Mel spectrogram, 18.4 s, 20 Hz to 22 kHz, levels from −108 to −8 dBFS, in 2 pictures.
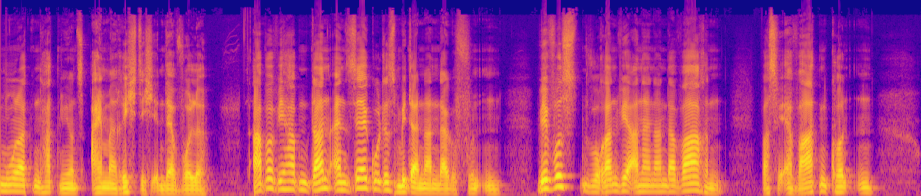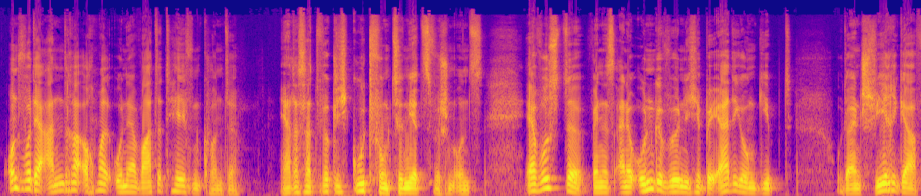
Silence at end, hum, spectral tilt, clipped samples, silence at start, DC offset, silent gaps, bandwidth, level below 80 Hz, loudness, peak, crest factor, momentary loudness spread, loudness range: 0 s; none; -5.5 dB/octave; 0.3%; 0 s; under 0.1%; none; 18.5 kHz; -42 dBFS; -14 LUFS; 0 dBFS; 14 dB; 11 LU; 3 LU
